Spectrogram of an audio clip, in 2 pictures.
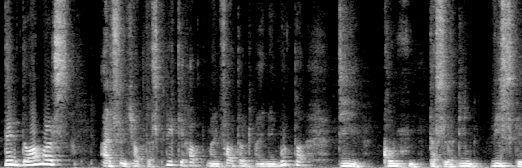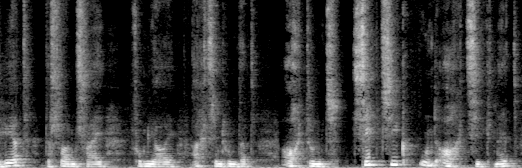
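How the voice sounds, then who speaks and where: An elderly interviewee reminisces with emphasis and little tag questions. The sound is roomy and echoey. The voice sits at a middle pitch. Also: expressive, a little slow, warm tone. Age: older. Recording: echoey room.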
